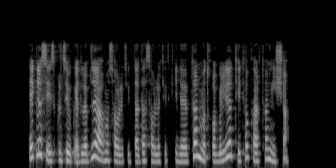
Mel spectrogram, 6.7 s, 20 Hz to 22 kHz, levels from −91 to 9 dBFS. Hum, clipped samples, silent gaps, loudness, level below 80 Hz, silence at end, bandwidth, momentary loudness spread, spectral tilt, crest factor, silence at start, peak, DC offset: none; under 0.1%; 3.38-3.42 s; -29 LUFS; -68 dBFS; 0.95 s; 8.2 kHz; 10 LU; -4.5 dB/octave; 20 dB; 0.6 s; -10 dBFS; under 0.1%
